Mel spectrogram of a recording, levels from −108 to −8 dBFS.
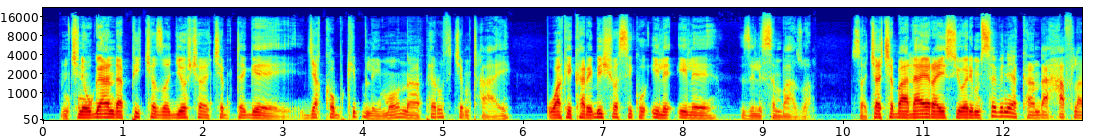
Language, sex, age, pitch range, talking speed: Swahili, male, 30-49, 100-120 Hz, 115 wpm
